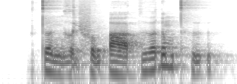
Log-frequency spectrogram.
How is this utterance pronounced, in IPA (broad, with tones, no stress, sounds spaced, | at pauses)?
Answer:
t̪ ə˧˩ n ɣ ə̰˧˨ j f ə̰˧˨ w ʔ aː˧˩ k ɨ˨˦ ə̯ ɗ ə˧ m t̪ʰ ɨ̰˧˨ ʔ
